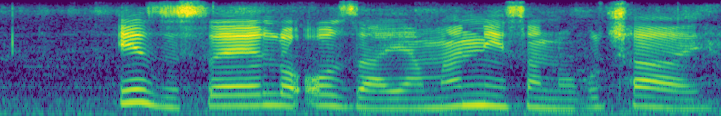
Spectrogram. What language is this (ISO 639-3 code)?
xho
